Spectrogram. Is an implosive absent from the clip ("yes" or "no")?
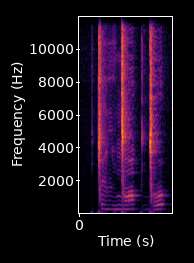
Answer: yes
